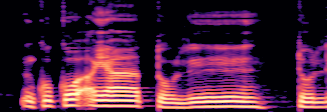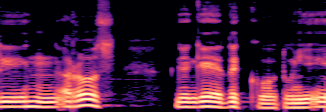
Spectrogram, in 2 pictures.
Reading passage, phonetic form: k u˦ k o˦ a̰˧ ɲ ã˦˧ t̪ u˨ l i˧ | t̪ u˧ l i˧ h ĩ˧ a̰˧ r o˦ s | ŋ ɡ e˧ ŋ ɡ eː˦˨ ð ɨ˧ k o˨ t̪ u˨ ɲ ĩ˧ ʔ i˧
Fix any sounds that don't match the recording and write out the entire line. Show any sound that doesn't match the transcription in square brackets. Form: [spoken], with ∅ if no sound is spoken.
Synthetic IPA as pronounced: k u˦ k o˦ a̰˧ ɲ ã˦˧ t̪ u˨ l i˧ | t̪ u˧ l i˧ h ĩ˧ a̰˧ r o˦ s | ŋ ɡ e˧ ŋ ɡ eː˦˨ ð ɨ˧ k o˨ t̪ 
